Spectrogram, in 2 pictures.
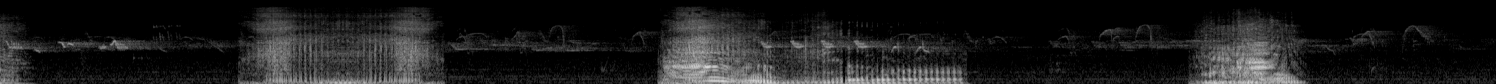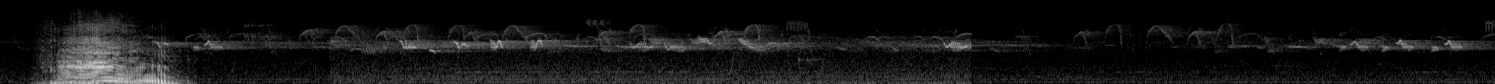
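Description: Tiger roaring and growling in four separate loud bursts, each one to three seconds long, all within the first seventeen seconds. Birds chirp high and continuously in the background.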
